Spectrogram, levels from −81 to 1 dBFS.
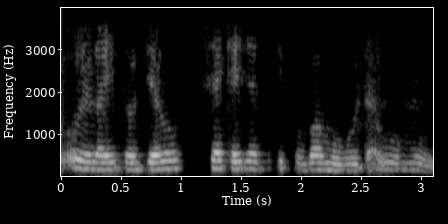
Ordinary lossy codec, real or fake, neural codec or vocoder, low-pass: none; fake; codec, 16 kHz, 0.4 kbps, LongCat-Audio-Codec; 3.6 kHz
